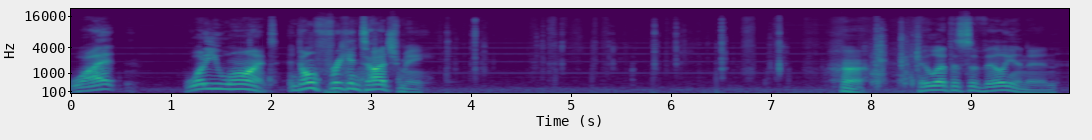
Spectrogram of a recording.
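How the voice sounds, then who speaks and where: A man playing a sarcastic, gruff detective. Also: a little high, lively intonation, a little slow, sharp tone, a little hiss or hum. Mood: irritated. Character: cynical sarcastic adult male Chicago detective. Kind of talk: amateur radio drama acting. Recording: radio drama with music underneath.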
